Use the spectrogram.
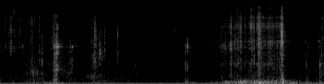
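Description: A dry amber soap bar, a solid brown block, is carved with a utility knife blade as dry flakes fall away. Short, crisp scraping and crunching cuts sound over a faint low rumble, with sharper, brighter slices standing out near the start and again toward the end.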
